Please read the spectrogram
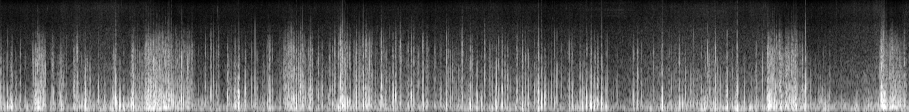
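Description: Gusty wind buffeting the microphone in uneven surges, over the rush of churning glacier-lagoon water.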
